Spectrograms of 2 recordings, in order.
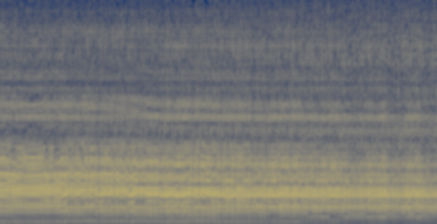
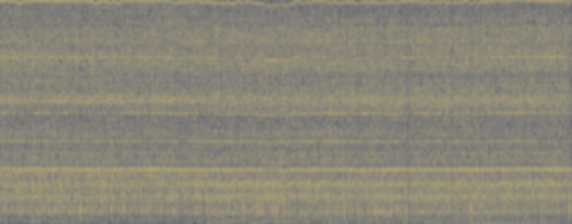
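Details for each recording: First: Cox glow engine from a wrecking yard, first start on nitro fuel with glow plug powered by a battery pack and the needle loosened: high, steady buzzing scream with slight wavering near the end; runs well with good compression. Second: Small Cox two-stroke glow engine on nitro fuel, glow plug battery-powered, first start-up: shrill high-pitched buzz held steady a few seconds, running lean/unsettled while needle setting is still being found.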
